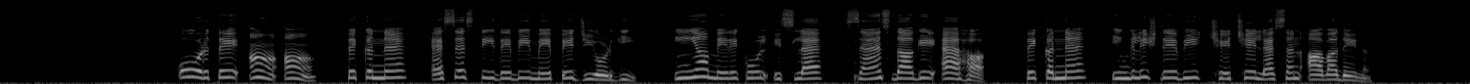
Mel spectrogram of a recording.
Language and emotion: Dogri, neutral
